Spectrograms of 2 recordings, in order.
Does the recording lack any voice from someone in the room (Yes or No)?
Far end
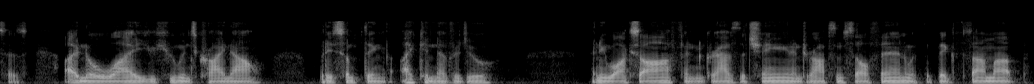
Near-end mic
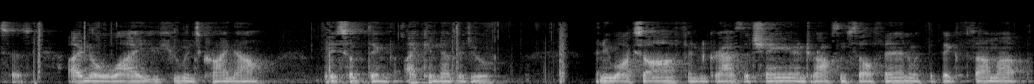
Yes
